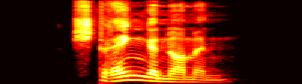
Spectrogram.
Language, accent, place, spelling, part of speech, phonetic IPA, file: German, Germany, Berlin, streng genommen, adverb, [ˈʃtʁɛŋ ɡəˌnɔmən], De-streng genommen.ogg
- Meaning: strictly speaking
